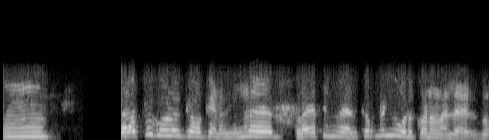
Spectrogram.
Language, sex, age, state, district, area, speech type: Malayalam, male, 18-30, Kerala, Idukki, rural, conversation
